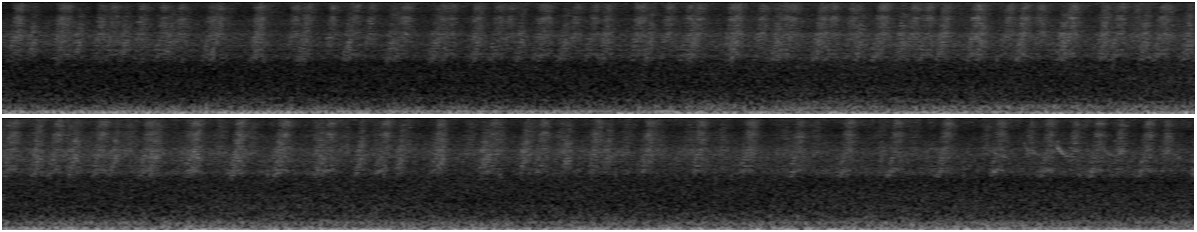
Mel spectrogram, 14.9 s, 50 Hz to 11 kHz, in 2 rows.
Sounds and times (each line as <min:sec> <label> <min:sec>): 0:00.1 Cicada sounds 0:14.9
